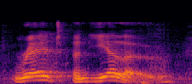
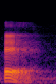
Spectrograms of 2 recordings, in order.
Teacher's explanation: in English red and yellow share the same front unrounded half open vowel eh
